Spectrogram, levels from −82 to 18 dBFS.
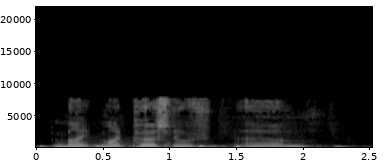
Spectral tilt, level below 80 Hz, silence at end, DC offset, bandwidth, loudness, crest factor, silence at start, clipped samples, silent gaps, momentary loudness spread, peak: -6.5 dB/octave; -48 dBFS; 0.2 s; under 0.1%; 8 kHz; -35 LUFS; 16 dB; 0 s; under 0.1%; none; 10 LU; -18 dBFS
